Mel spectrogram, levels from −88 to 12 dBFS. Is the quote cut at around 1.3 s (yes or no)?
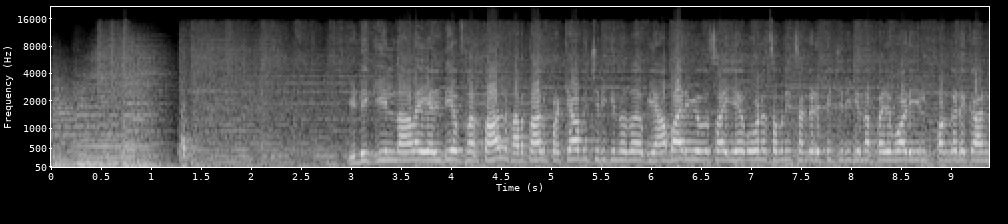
yes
